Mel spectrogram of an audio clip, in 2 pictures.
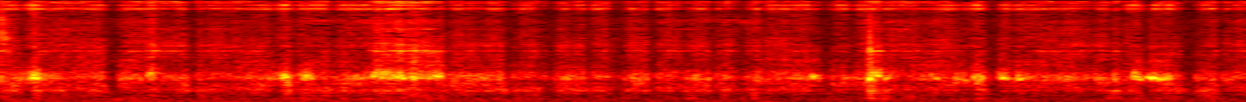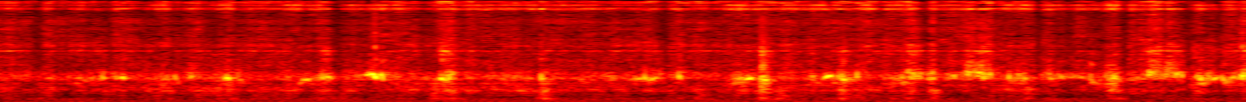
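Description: Fine powder ground in a glass mortar gives a steady, close rasping scrape with small irregular strokes and brief louder scuffs throughout, and no talking.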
